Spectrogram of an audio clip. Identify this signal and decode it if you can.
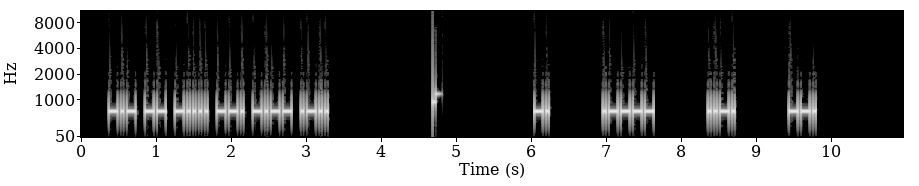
Morse code, heard as a keyed tone, about 30 wpm, spaced as for 17 wpm, 700 Hz. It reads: KM6GYL N1FG
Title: USA Call Signs - 6x Character Spacing - 30wpm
